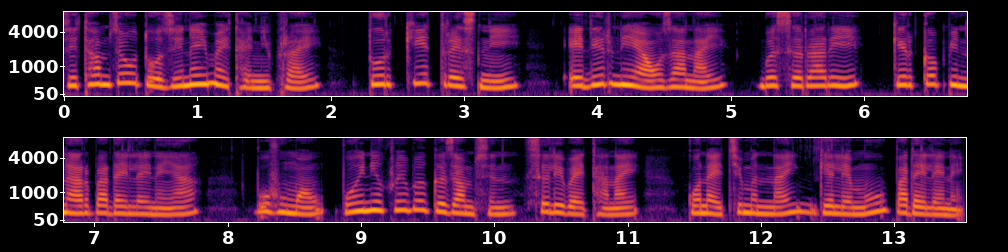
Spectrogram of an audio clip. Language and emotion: Bodo, neutral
